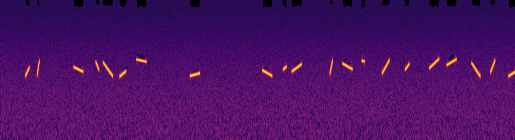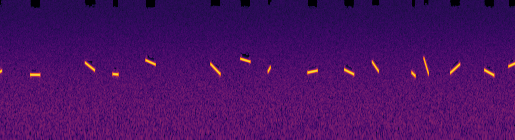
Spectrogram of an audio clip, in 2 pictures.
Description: Bird-like chirps. There is no code.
